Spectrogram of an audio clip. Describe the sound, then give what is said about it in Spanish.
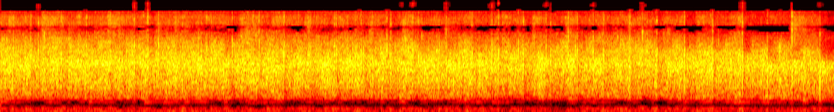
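A crowd applauds steadily for an artistic mentor, an even, sustained clatter of many clapping hands at constant loudness with no pauses and no voices. “Yo creo que pediría un aplauso.”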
